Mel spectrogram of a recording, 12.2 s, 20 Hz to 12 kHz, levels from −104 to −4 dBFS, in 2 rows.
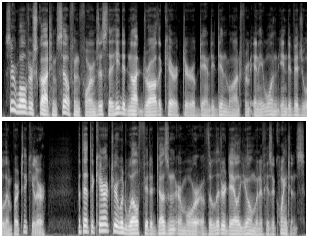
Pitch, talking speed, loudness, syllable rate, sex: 105 Hz, 195 wpm, -21 LUFS, 5.7 syllables/s, male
